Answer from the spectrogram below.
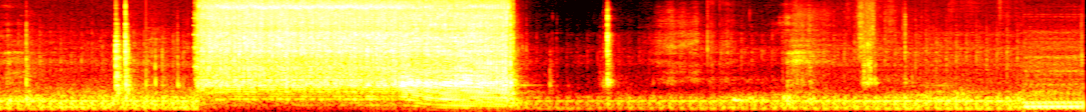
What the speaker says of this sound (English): Then tighten your bolt back up.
